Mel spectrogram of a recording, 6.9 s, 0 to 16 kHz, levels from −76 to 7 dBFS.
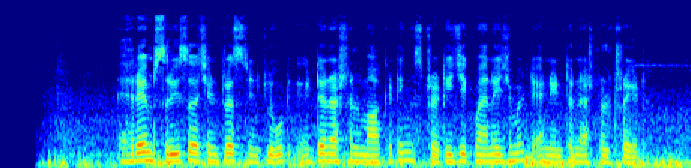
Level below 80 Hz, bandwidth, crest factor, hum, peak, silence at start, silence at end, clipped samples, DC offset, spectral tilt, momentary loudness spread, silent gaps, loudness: -36 dBFS; 11.5 kHz; 18 dB; none; -4 dBFS; 0.4 s; 0 s; under 0.1%; under 0.1%; -7.5 dB/octave; 15 LU; none; -22 LUFS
